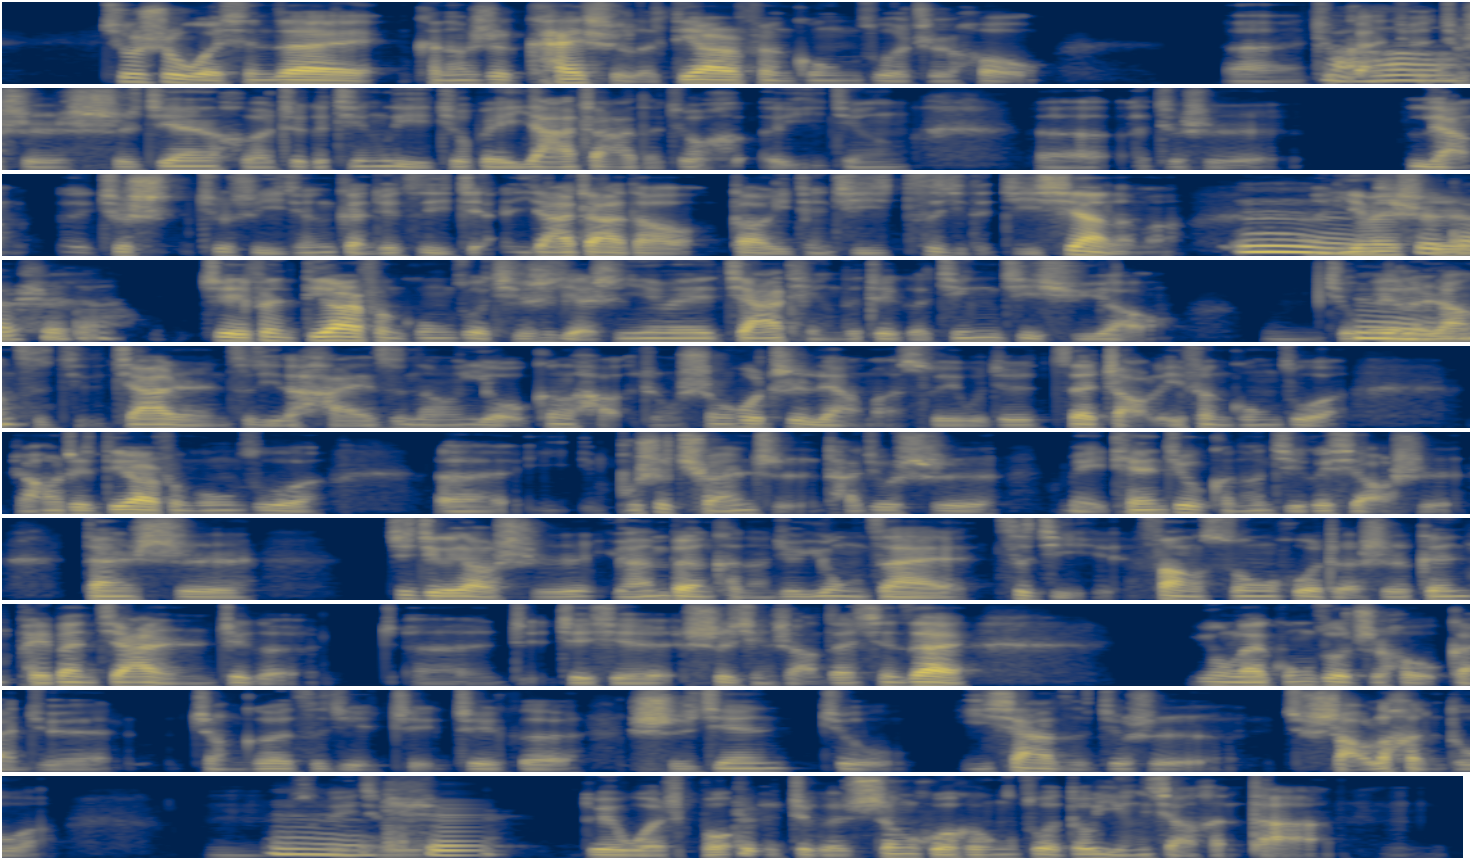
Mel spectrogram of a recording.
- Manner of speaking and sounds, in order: none
- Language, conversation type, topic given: Chinese, advice, 日常压力会如何影响你的注意力和创造力？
